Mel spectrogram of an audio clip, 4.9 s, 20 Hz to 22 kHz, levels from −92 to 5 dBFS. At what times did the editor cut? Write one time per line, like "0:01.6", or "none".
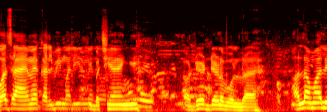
0:01.1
